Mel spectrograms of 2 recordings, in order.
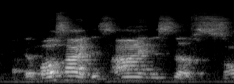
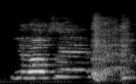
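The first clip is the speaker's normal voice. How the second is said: usual speaking voice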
